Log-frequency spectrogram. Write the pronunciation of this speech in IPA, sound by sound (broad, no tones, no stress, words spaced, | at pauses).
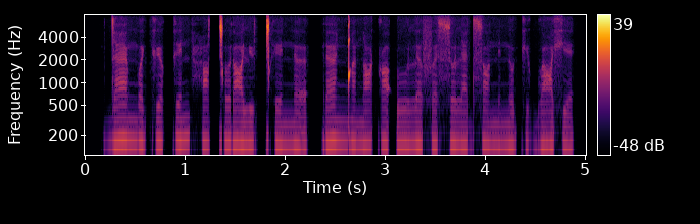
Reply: dæŋʷɛkʲɔ kɪnhɑǀʊ ɾɒlʲu ǀʰɪ nə | ɾɜŋ͡ǃʌnɑkɒ ʔu ləfə sʊlædsɔnɪ nʊkʲə ɡʷɑxʲɛ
